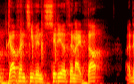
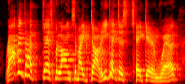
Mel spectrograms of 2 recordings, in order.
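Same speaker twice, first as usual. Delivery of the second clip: higher nagging voice; scolding aunt; 7 semitones higher than usual. Acted. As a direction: scold the child over the dress.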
